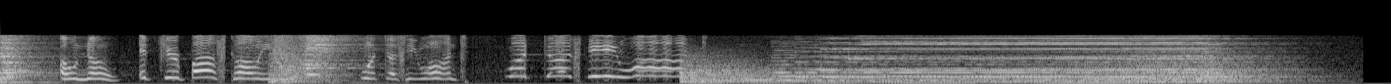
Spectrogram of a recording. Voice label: Male Callin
